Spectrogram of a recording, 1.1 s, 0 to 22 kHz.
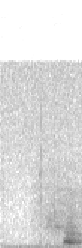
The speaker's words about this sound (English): By the way, everybody who hears a dog barking, that is my dog downstairs. He is. Anytime I have a guest over, he just needs to be jumping all over them. So 100%. That's why he's barking because he's in the other room.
